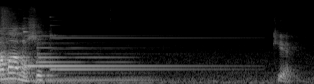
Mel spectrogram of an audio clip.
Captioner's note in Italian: Suona il campanello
